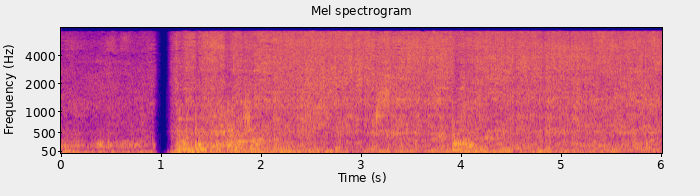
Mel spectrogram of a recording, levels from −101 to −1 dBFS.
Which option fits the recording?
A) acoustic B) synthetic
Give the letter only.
B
